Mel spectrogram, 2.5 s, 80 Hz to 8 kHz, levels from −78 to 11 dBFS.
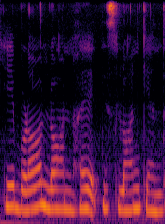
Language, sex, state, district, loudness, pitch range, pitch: Hindi, female, Himachal Pradesh, Shimla, -20 LUFS, 210-230 Hz, 220 Hz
